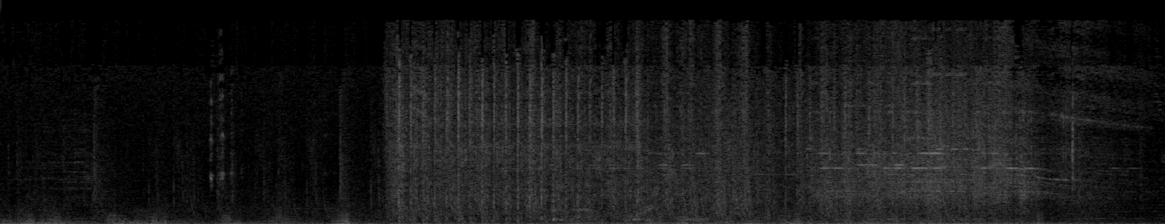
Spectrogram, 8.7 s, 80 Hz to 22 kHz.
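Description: Space combat weapons fire in the game X4: Foundations, with pulse turrets blasting in dense, rapid volleys that grow into a continuous loud barrage.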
